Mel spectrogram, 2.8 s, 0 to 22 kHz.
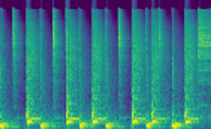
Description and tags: Mean break 170bpm
A mean 170 bmp break for dnb
drumandbass, break, dnb, 170bpm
